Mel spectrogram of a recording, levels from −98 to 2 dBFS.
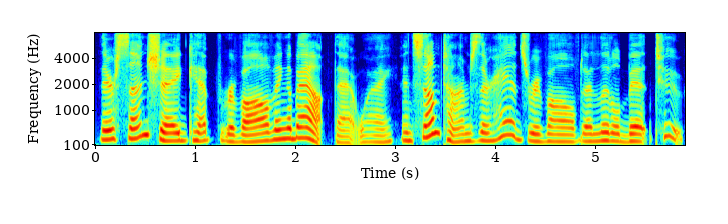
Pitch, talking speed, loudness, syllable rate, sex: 220 Hz, 165 wpm, -16 LUFS, 4.8 syllables/s, female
